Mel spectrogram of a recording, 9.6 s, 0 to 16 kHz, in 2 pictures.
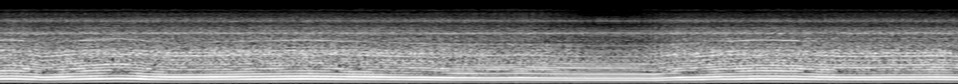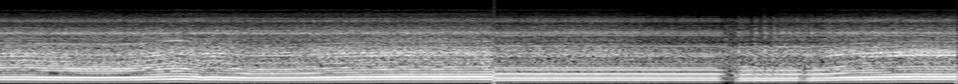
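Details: Husqvarna 455 Rancher chainsaw running Husqvarna 50:1 premix, after a new spark plug and ruling out the air filter: screams at high revs, then pitch sags and wavers cutting wood. It loses power under load; cause suspected, not confirmed.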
